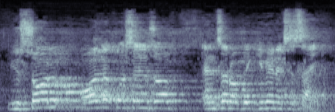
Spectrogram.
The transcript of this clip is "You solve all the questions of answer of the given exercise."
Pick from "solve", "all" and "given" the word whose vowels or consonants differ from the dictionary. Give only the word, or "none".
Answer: solve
